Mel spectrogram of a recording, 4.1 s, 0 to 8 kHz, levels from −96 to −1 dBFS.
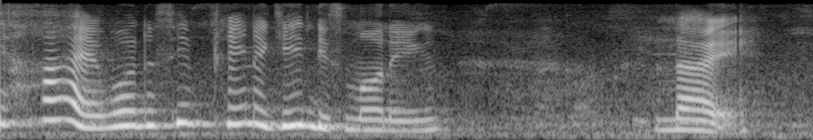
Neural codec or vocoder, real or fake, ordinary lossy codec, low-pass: none; real; none; 7.2 kHz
